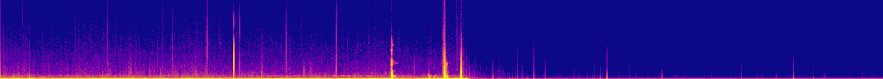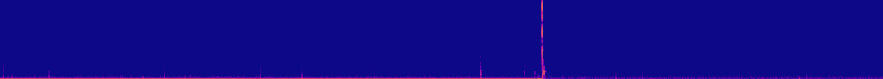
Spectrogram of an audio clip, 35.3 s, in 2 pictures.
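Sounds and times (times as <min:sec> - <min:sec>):
gramophone record noise at 16 rpm: 0:00.0 - 0:09.4.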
